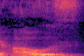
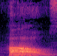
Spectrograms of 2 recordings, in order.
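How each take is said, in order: First: हाउस ending in a buzzed Z, drawn out; wrong Z ending. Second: हाउस ending in a voiceless S, lower pitch; correct S ending. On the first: Teacher warning students off the mistake, हाउस with a Z. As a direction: say हाउस as "houzz". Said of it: "जेड के साथ नहीं है". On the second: Teacher correcting the Z, हाउस said with S. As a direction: finish हाउस on a clean "ss", not Z. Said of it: "सीन का sound आता है". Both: Shown as a demonstration.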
